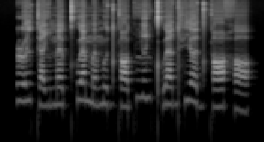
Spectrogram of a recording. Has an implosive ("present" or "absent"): absent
